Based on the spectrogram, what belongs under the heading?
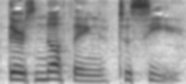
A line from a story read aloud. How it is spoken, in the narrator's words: Shoto snapped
